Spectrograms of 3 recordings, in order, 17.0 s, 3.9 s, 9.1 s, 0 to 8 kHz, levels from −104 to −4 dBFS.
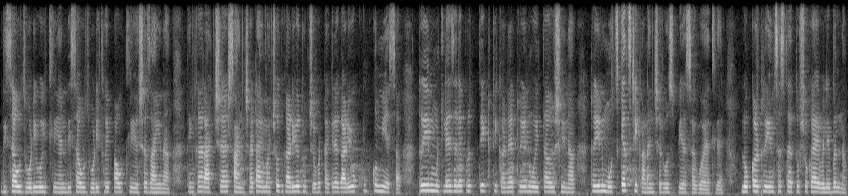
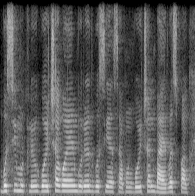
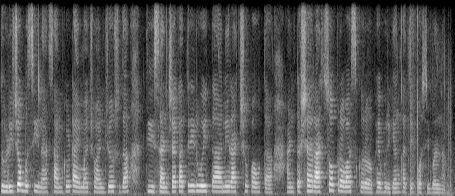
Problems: background sounds at intervals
